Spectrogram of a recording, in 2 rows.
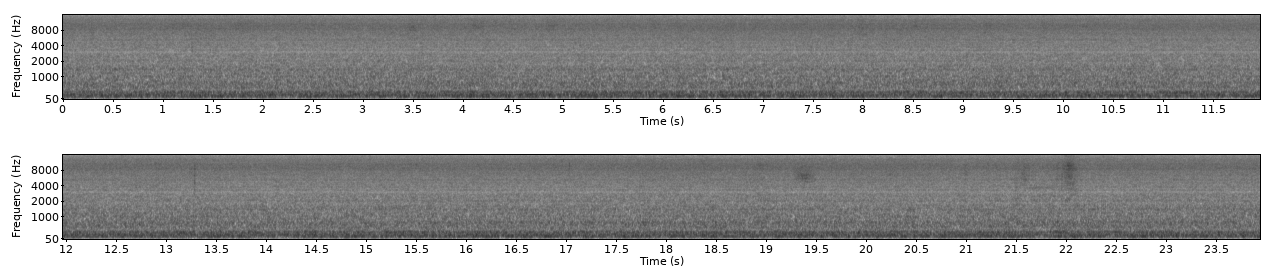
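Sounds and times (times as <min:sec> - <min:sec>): airliner cabin engine roar: 0:00.0 - 0:23.9.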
